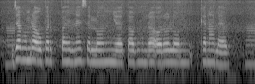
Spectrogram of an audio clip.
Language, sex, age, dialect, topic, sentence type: Maithili, female, 18-24, Eastern / Thethi, banking, question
